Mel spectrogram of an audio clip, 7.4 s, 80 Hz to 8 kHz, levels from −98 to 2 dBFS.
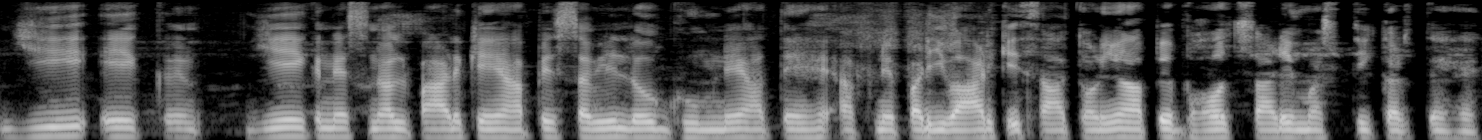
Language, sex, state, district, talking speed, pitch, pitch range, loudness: Hindi, male, Bihar, Lakhisarai, 210 wpm, 120 Hz, 115-125 Hz, -24 LUFS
